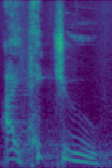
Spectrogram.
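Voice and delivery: a touch of mock spite; mock hateful. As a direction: toss it at the sister. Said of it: "go to your sister".

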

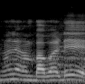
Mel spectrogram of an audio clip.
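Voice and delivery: tender murmured pet talk. Real, not acted. Softer cooing to dog.

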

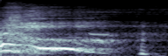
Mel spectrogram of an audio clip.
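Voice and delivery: sharp, very high gasp of shock; mock shocked gasp. Retelling dad's deadpan joke, a high shocked gasp.

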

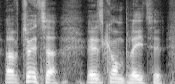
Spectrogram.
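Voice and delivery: laughing mock hurry-up; joking urgency. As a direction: hurry them along jokingly, breaking into a laugh. Joking urging through laughter.

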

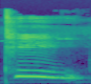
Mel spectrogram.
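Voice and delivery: थी loud, with a long ee; long-vowel demonstration. Shown as a demonstration. Teacher joins letter and matra, long loud थी. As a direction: hold the vowel in थी, loudly. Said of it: "बड़ी की मात्रा".

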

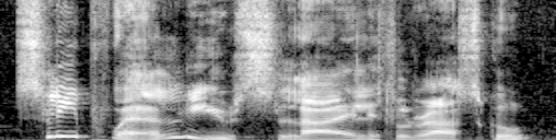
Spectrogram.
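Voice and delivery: put-on high, sly old witch; old crone voice. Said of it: "said the old woman".

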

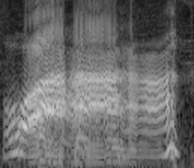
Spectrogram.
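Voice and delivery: loud rough orc shout; orc roar. Retold or imitated. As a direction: bellow like a charging orc. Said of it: "my orc impression".

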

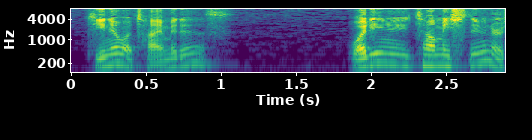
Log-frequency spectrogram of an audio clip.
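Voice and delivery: high, sharp angry questions; angry exclaiming. Acted. Woman scolding about being late, high and angry. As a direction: snap at her for the late hour. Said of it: "she exclaims angrily".

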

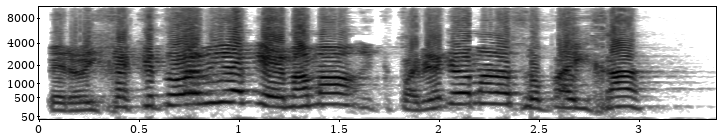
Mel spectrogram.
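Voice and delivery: high, fast scolding; fed-up mum, quick and high; exasperated mother. Acted. Mother scolds María about soup.

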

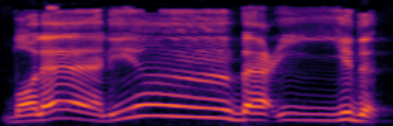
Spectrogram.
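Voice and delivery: ضلال بعيد chanted as "dalālimm-baʿīd", nasal m held; hidden mīm with ghunna. Shown as a demonstration. Teacher showing ghunna and qalqala in ضلال بعيد. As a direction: hum from ضلال into بعيد, ending on a bounced د. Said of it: "أخفيت هذه الميم مع وجود غنة".

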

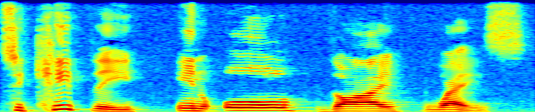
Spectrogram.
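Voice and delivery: very slow, low and soft, word by word; slow reading. Real, not acted. Preacher showing the words Satan left out, very slowly. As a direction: spell out the verse slowly, each word set apart. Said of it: "I'll read it slowly".

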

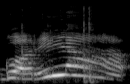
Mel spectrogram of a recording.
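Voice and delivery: loud, slow, drawn-out yell; loud exclamation. Real, not acted. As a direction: belt out the word. Exclaiming at the gorilla.

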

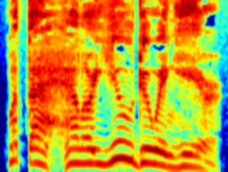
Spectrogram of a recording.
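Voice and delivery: shouted over a crowd noise; shouting. A narrator's reading. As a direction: yell it right in his face. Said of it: "shouted into Panov's face".

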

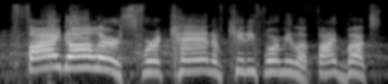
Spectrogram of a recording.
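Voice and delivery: loud, high, drawn-out disbelief; comic outrage. Acted. Pastor telling the church what kitten formula cost, loud comic outrage. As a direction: cry out the price as if scandalized.

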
